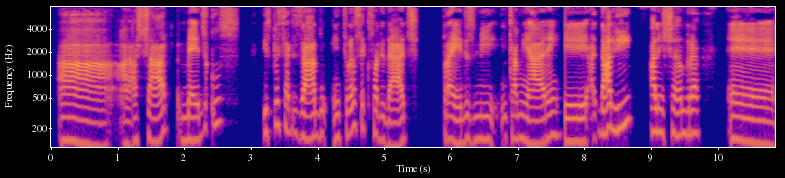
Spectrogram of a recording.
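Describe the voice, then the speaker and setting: A woman in her forties giving a documentary testimony in a measured, reflective way with pauses. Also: sits low, no room sound, studio quality. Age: 40s. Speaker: interviewee.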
